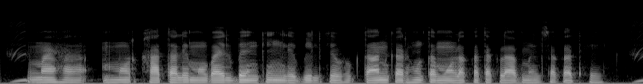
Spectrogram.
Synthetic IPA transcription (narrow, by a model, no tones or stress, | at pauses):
mɛɦ | moːɾkʰaːt̪alemoːbaːɪlbɛ̃ŋkɪ̃ŋɡlebilkebʱʊɡt̪aːnkəɾɦũt̪əmʊlakət̪əklaːbʱmɪlsəkət̪ɦɛ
